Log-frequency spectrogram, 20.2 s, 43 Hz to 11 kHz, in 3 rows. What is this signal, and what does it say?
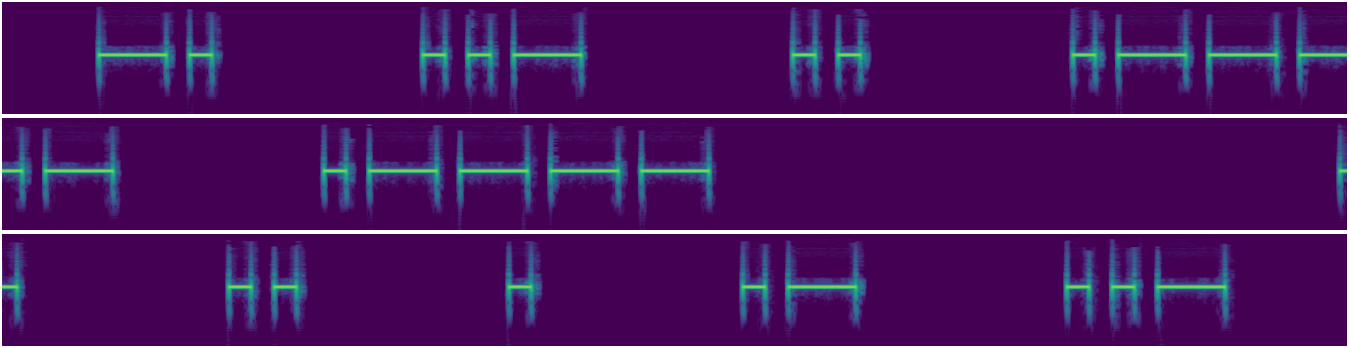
Morse code, heard as a keyed tone, about 10 wpm, spaced as for 6 wpm, 800 Hz. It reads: NUI11 EIEAU
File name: LEZIONI / 4 Q1 ws 10wpm 2538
